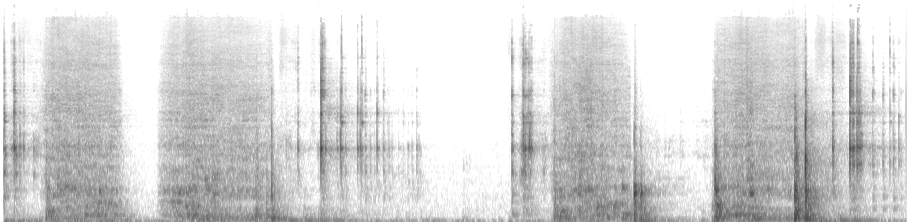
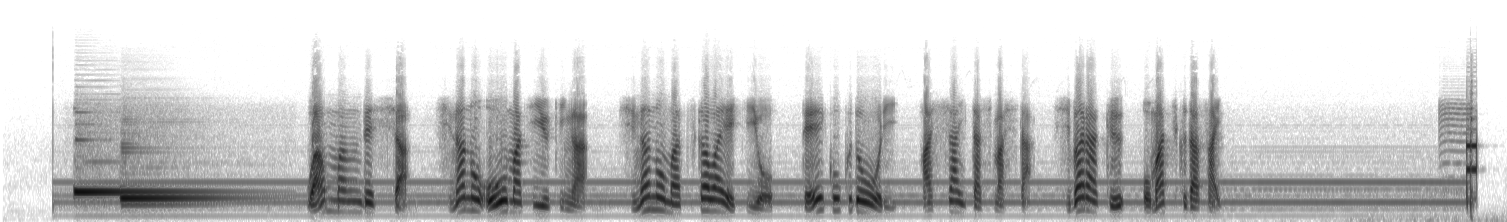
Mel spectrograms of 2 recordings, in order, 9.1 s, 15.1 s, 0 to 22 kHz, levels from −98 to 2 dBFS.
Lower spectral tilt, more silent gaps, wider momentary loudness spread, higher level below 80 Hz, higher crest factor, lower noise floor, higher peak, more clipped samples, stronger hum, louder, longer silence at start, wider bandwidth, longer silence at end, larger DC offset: second, -4.5 dB/octave vs -6 dB/octave; neither; about the same, 16 LU vs 16 LU; first, -50 dBFS vs -72 dBFS; first, 36 dB vs 18 dB; first, -67 dBFS vs -55 dBFS; second, -6 dBFS vs 0 dBFS; neither; neither; second, -39 LUFS vs -17 LUFS; second, 0.05 s vs 0.75 s; first, 19.5 kHz vs 5.2 kHz; second, 0.05 s vs 0.3 s; neither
